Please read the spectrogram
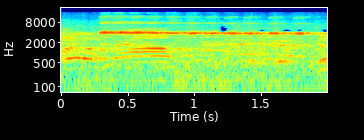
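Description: Coaches and spectators shouting in a large hall. A long, steady high-pitched tone starts about a third of a second in and holds for about a second and a half.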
